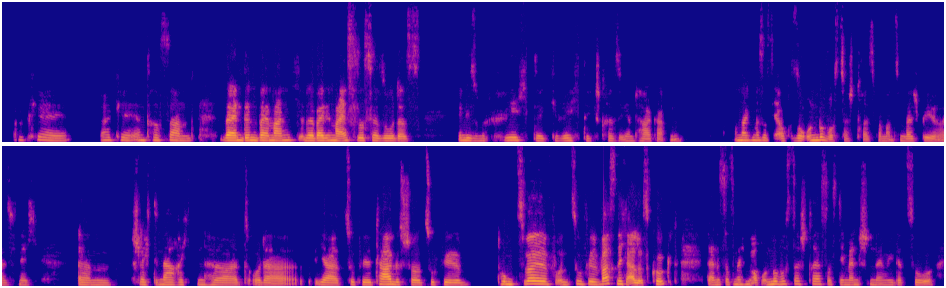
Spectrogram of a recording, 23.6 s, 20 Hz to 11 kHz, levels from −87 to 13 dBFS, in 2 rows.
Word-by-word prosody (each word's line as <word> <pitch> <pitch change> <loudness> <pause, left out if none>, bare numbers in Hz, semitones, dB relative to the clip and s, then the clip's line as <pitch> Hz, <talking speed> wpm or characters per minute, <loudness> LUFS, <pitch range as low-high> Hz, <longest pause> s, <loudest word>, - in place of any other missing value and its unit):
Okay, 205 -4 -6 0.4
okay, 200 -1 -6
interessant. 195 -3 -3 0.3
Wenn 195 0 +8
dann 200 0 +4
bei 195 -1 +6
manch 190 +2 +2
oder 190 0 +5
bei 190 0 +9
den 190 0 +1
meisten 185 +2 +3
ist 190 - +1
es - - -8
ja 190 -2 +1
so, 180 0 +1
dass 165 -1 -3 0.5
wenn 190 - -2
die 190 - +2
so 170 -2 -9
'n 175 0 -10 0.2
richtig, 195 -3 -2
richtig 175 -2 -8
stressigen 165 -2 -11
Tag 160 -1 -7
hatten. - - -10 0.6
Und 200 - -2
manchmal 195 0 +1
ist - - -8
es 195 0 -7
ja - - -3
auch 175 - -7
so 180 +1 0
unbewusster 175 - 0
Stress, - - -12
wenn - - -8
man - - -10
zum 165 - -11
Beispiel, 155 - -4
weiß 160 - -10
ich - - -42
nicht, 160 -1 -10 0.5
ähm, 160 -2 -4 0.2
schlechte 180 -2 -4
Nachrichten 180 -1 -3
hört 165 -2 -3
oder 80 - -2 0.2
ja, 165 -4 +2
zu 185 - -5
viel 175 -1 0
Tagesschau, 185 -3 +4
zu 170 +2 -6
viel 165 -2 -1 0.4
Punkt 200 -1 +2
12 220 -2 +6
und 180 +1 -3
zu 220 +2 -2
viel, 195 -1 +2
was 235 +2 +7
nicht 225 -2 +3
alles 155 0 +5
guckt, 215 0 +1 0.4
dann 175 - -1
ist 180 - -7
das 190 0 -6
manchmal 185 -3 -2
auch 165 - -7
unbewusster 210 +3 -1
Stress, 210 0 -4
dass - - -8
die 175 - -6
Menschen 175 +1 -6
irgendwie 165 0 -8
dazu, 85 - -4
180 Hz, 185 wpm, -21 LUFS, 165-200 Hz, 0.6 s, bei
